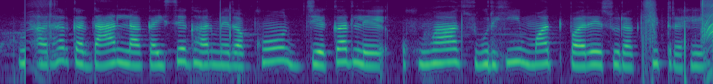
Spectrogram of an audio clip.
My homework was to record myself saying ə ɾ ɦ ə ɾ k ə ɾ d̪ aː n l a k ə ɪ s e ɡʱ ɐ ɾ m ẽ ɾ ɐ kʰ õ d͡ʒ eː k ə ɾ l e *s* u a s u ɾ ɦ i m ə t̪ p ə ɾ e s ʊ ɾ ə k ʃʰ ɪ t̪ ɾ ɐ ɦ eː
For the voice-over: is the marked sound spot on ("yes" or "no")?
no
